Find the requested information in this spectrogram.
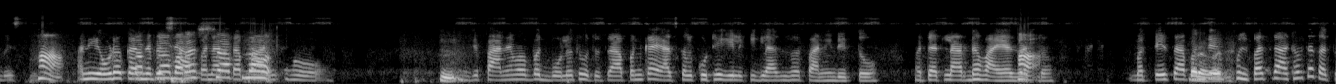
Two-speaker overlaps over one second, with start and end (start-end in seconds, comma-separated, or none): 1.3-2.7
